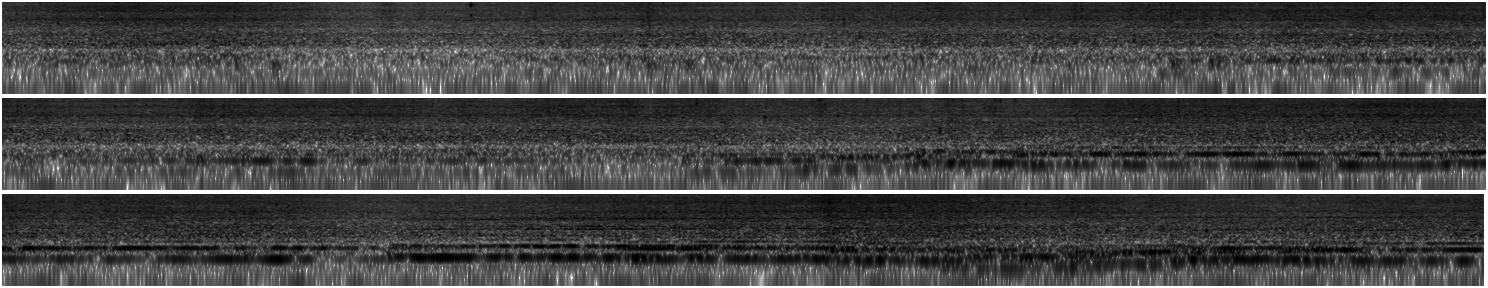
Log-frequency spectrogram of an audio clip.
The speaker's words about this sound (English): So then you hear the ghostly voices in the ocean.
